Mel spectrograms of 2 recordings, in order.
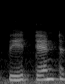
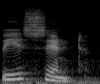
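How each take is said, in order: First: The middle consonant is a 't' sound. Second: The middle consonant is an 'sh' sound. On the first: The speaker calls it wrong. "पेटेंट नहीं है" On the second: The speaker calls it right. "ये पेशेंट"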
